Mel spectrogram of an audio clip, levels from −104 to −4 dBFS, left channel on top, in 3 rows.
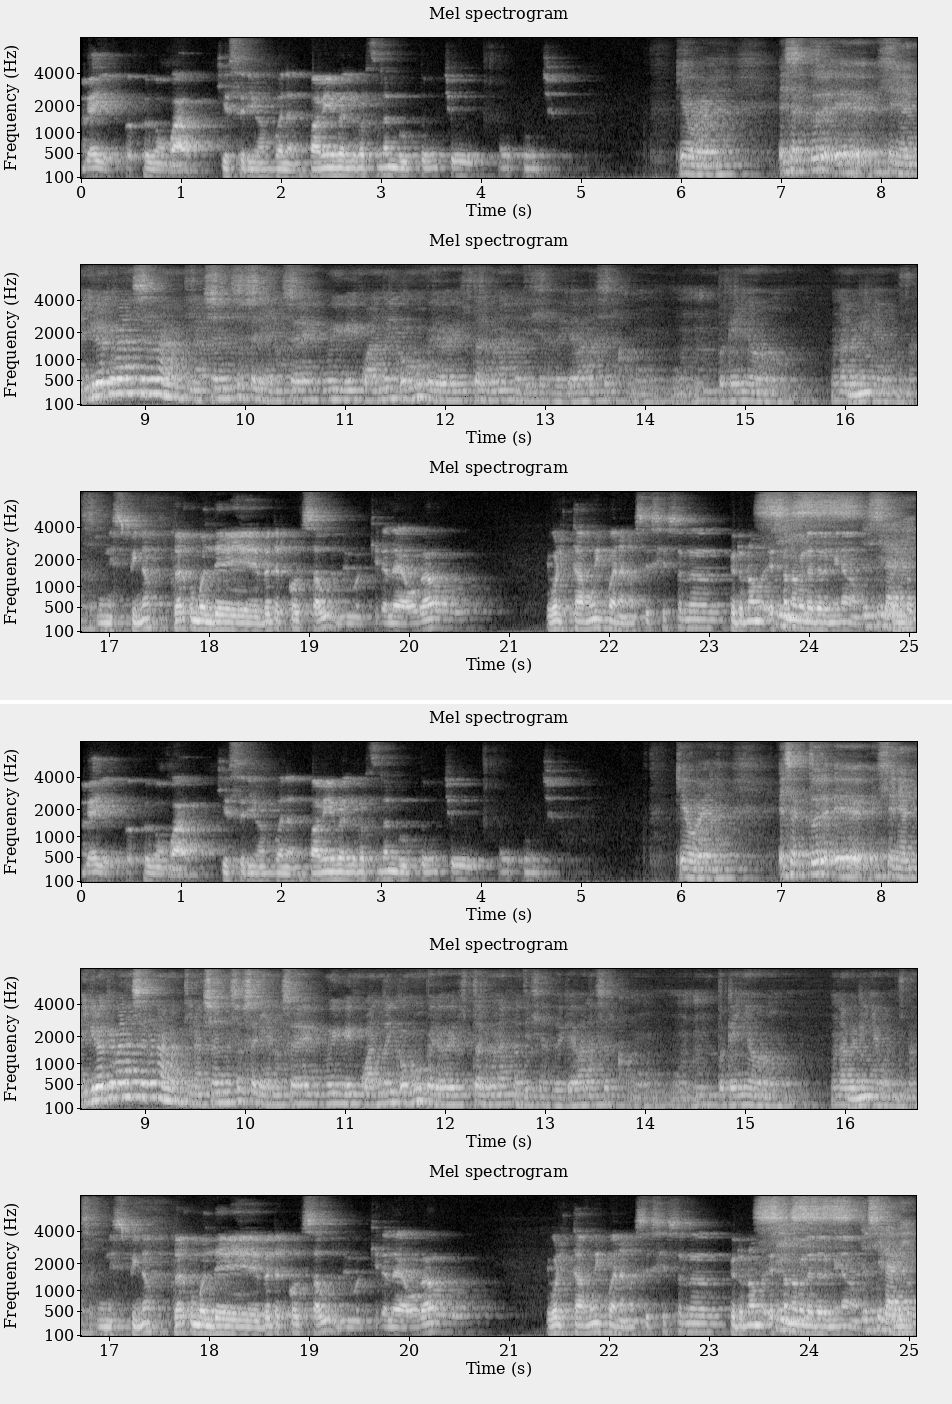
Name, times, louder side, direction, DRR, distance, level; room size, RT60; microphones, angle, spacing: voice 1, 0.0-4.7 16.0-20.5 21.4-24.5 24.8-25.0, left 1 dB, 10° left, 3 dB, 0.7 m, -25 dB
voice 2, 5.9-15.5 15.9-16.9 23.4-25.0, right 1 dB, 65° right, -4 dB, 2.6 m, -26 dB
22.0 x 13.0 x 2.6 m, 0.91 s
head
